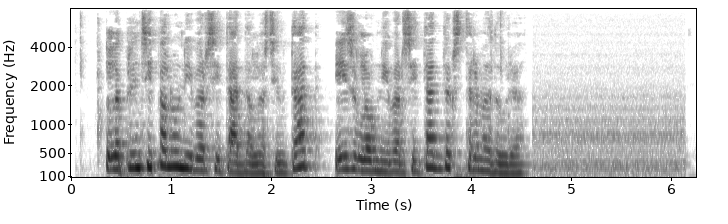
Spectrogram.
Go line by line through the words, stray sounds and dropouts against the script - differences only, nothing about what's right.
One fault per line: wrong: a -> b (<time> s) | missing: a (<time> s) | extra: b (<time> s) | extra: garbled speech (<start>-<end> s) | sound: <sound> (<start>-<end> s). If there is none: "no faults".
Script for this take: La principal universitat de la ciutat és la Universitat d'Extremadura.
no faults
